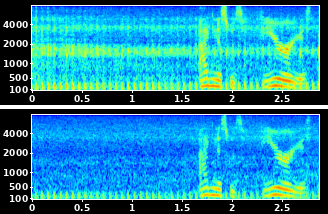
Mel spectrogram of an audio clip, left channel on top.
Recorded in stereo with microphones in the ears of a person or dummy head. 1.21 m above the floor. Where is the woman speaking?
30° left (ahead or behind); by 2.8 s 15° left (ahead or behind).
